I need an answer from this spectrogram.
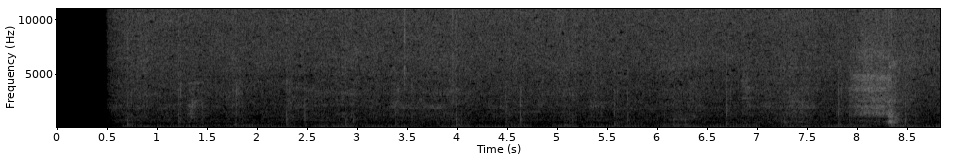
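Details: Tiger, a male red domestic cat, purrs while kneading a plush mammoth toy indoors: a soft, continuous low rumble pulsing steadily throughout, quiet and close, with faint room rustling and a brief higher scrape near the end.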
